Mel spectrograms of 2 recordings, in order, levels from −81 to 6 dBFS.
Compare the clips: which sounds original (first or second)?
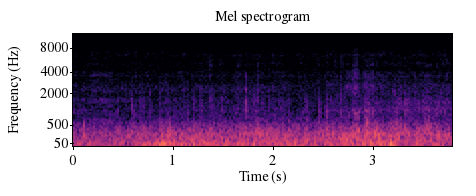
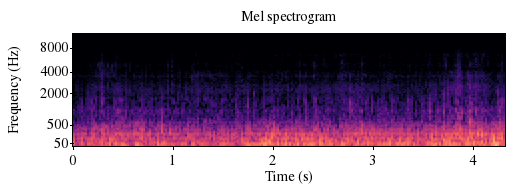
first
